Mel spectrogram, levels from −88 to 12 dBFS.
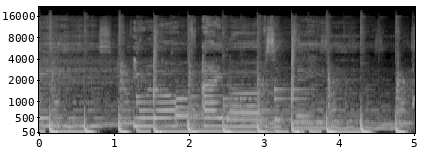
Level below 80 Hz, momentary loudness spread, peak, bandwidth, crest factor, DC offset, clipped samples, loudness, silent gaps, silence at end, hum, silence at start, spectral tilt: -22 dBFS; 4 LU; -6 dBFS; 17 kHz; 14 dB; under 0.1%; under 0.1%; -21 LUFS; none; 0 s; none; 0 s; -5 dB/octave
